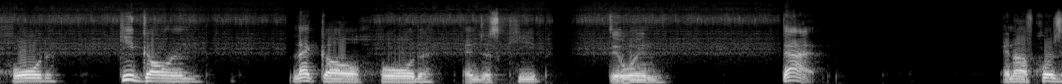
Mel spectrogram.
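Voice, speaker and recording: A man's voice: mid-range voice, warm tone, husky. A man talking through a voice changer, giving a casual step-by-step game tutorial. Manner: plain instructing with filler "you know".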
